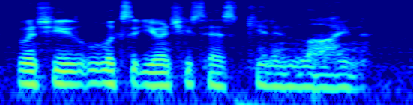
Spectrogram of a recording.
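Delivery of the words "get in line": dead serious anger. Narrating a scene, voicing a character as she gets back up: serious, angry voice. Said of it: "most serious and angry you've ever heard it".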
